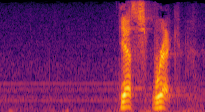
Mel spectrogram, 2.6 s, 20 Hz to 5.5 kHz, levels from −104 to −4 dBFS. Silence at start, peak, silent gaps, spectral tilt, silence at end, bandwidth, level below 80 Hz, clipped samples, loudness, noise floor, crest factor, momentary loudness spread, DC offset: 1.5 s; 0 dBFS; none; -6 dB/octave; 0.45 s; 5.4 kHz; -56 dBFS; under 0.1%; -19 LUFS; -56 dBFS; 22 dB; 5 LU; under 0.1%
